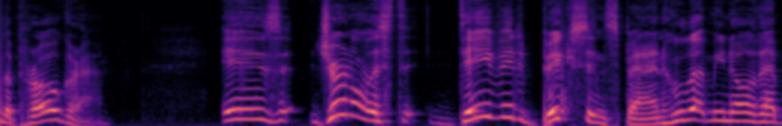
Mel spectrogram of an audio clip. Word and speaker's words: Bixenspan: me today on the program is journalist David bixenspan who let me know that by the way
